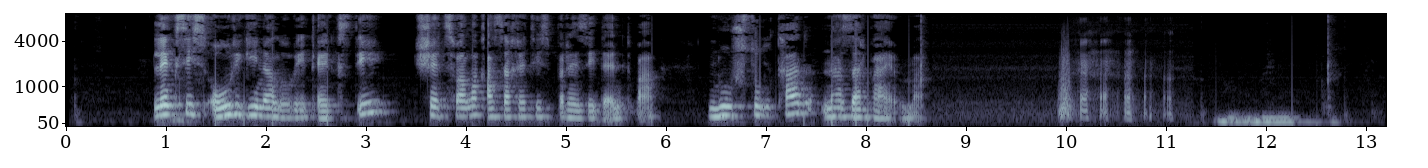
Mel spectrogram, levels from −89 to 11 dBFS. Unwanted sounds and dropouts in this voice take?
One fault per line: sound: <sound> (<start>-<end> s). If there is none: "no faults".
sound: laugh (9.9-11.1 s)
